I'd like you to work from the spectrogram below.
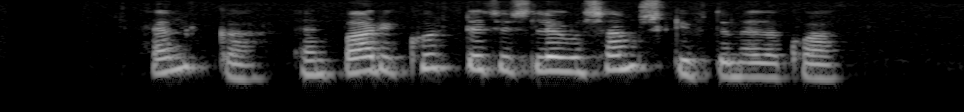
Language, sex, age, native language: Icelandic, female, 60-69, Icelandic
